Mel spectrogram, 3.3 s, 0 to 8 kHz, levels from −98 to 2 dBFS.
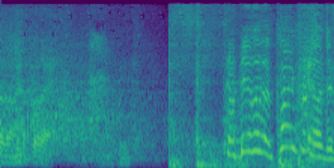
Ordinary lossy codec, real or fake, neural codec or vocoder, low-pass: none; fake; codec, 16 kHz, 1.1 kbps, Voila-Tokenizer; none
